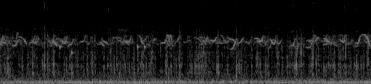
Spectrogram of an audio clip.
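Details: Many chicks peeping together, a dense overlapping chorus of short high chirps and downward-sliding peeps, with steady low hum beneath.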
